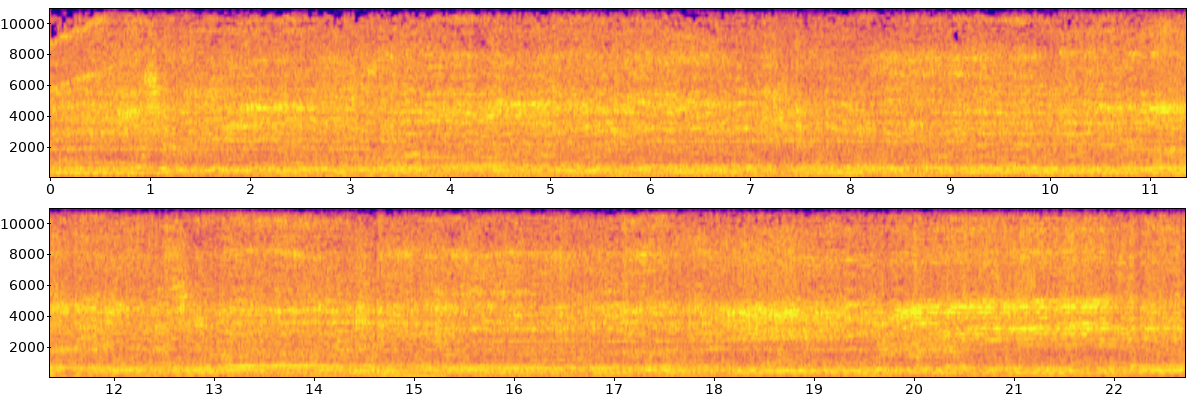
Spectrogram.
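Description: Loud hardstyle dance music from a club sound system during a live DJ set, with a high rising sweep that tops out about a second in.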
